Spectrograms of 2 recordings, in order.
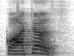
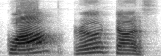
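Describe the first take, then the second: First: Said in the usual way. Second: क्वार्टर्स split slowly as क्वा-र-टर्स, louder first syllable; syllable-by-syllable reading. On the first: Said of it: "बीच वाला आर नहीं बोलना है". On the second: Shown as a demonstration. Teacher breaking up a written word, syllable by syllable. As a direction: sound out क्वार्टर्स in separate pieces. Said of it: "ये क्या है?".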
